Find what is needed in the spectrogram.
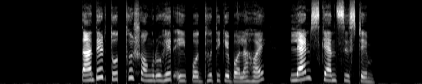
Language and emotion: Bengali, neutral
